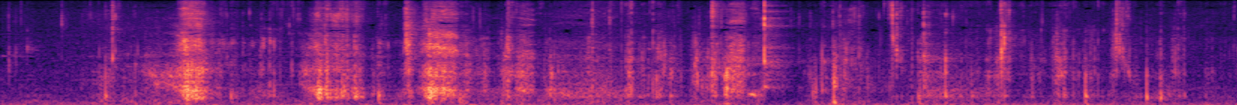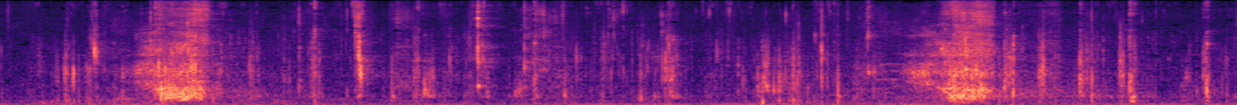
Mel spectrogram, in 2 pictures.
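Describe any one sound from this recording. A young woman chews food with wet smacking sounds.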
